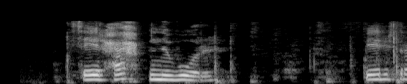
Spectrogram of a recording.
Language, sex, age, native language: Icelandic, male, 10, Icelandic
